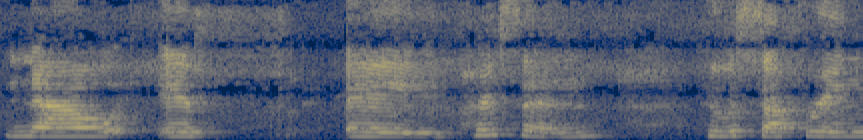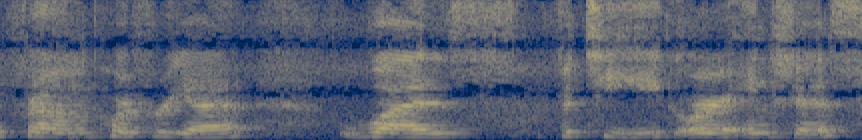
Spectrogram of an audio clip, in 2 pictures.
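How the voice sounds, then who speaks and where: Female presenter, slightly high voice, explanatory and a bit halting, informative speech recorded in a roomy space. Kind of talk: prepared informative speech with slides. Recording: echoey room with faint background noise.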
